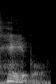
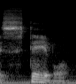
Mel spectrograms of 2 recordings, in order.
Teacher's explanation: do you feel the puff of air with table that is not there with stable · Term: aspirated t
